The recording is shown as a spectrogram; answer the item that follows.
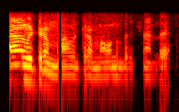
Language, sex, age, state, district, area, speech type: Tamil, male, 30-45, Tamil Nadu, Thanjavur, rural, conversation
